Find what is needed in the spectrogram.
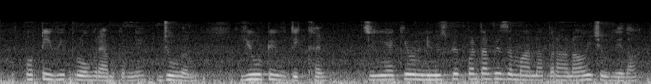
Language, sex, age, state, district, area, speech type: Dogri, female, 30-45, Jammu and Kashmir, Udhampur, urban, spontaneous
